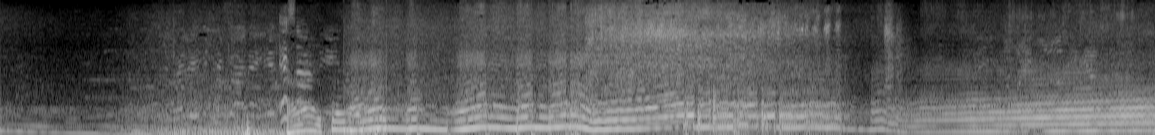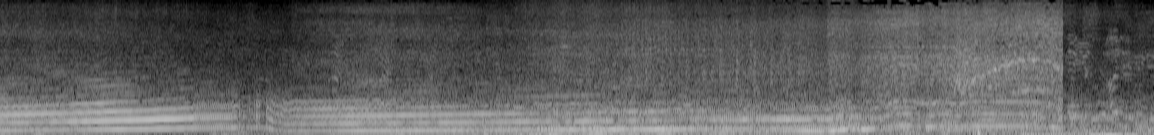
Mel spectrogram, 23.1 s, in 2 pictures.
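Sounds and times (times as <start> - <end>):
drag car engine revving: 1.3 - 23.0
tyre squeal: 5.8 - 9.1, 20.0 - 22.2.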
